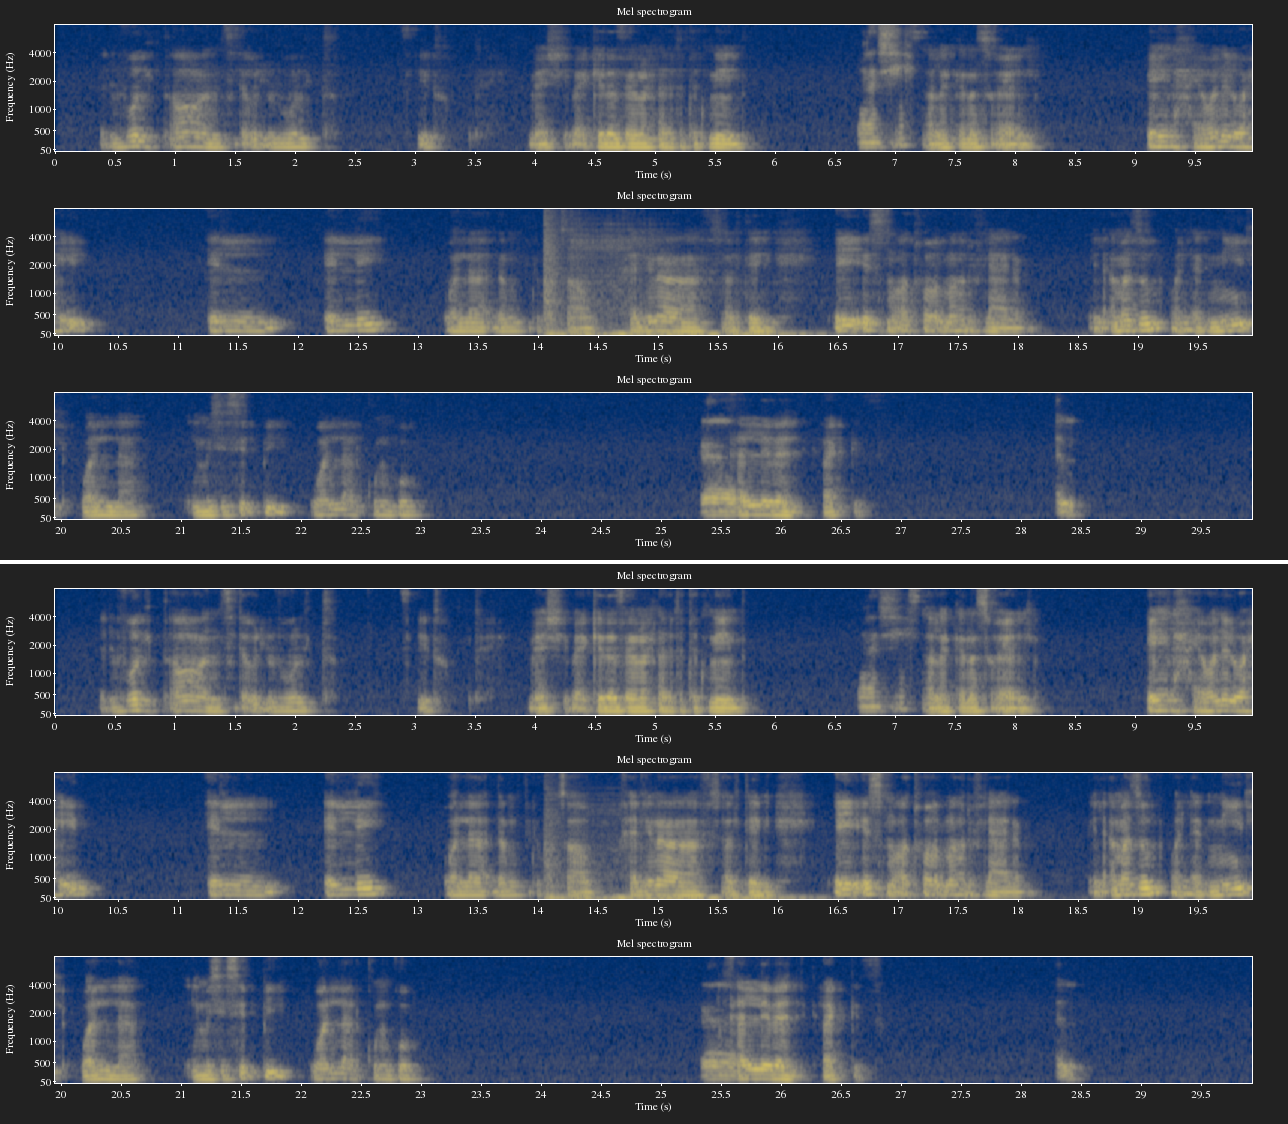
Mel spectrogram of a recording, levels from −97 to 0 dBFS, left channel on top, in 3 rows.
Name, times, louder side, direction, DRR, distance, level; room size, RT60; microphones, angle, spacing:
voice 1, 0.4-2.3 3.0-3.3 3.9-5.8 7.2-8.2 9.1-10.3 11.2-11.8 12.2-12.7 13.2-18.1 18.6-20.7 21.1-23.0 25.6-26.7, right 1 dB, 80° right, 1.6 m, -27 dB
voice 2, 6.7-7.1 25.3-25.7 28.3-28.4, left 4 dB, 65° left, 0.9 m, -30 dB
sound 1, 14.0-17.3, left 1 dB, 85° left, 1.2 m, -35 dB
14.5 x 6.7 x 2.3 m
head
